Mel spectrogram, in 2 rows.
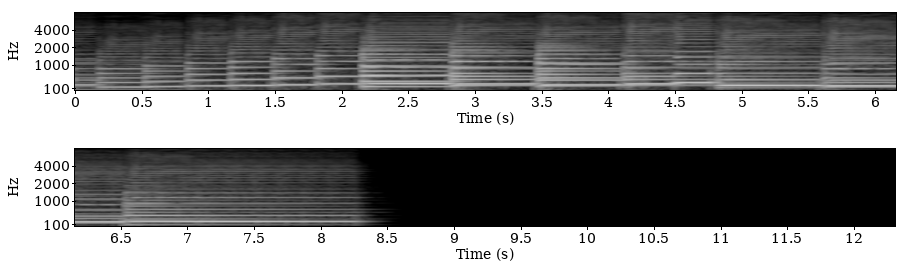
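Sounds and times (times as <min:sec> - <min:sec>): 
piano accompanying a minuet: 0:00.0 - 0:08.3
alto saxophone playing a minuet: 0:00.0 - 0:08.4.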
